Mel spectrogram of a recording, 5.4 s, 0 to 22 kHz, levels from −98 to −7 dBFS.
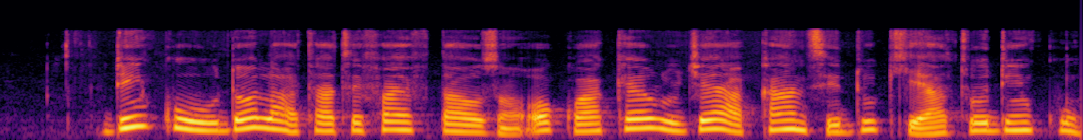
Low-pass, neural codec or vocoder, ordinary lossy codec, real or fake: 9.9 kHz; vocoder, 22.05 kHz, 80 mel bands, Vocos; none; fake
